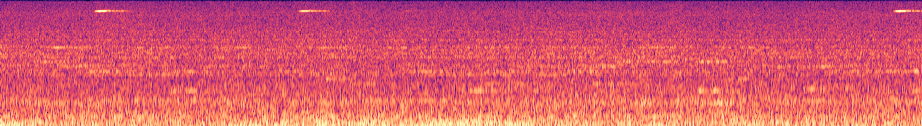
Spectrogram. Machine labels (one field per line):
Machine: fan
